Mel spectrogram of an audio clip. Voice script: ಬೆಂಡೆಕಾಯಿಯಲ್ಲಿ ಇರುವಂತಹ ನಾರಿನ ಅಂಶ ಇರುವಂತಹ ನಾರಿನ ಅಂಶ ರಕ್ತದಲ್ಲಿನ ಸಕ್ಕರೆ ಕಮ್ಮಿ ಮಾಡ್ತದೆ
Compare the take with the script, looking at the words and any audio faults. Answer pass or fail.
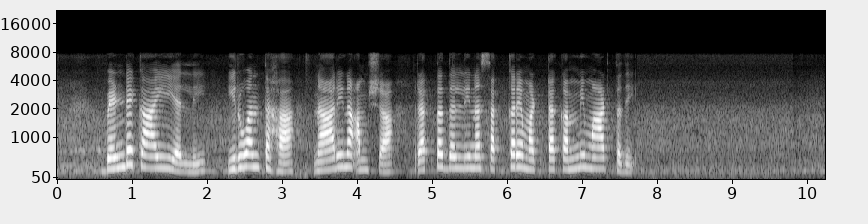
fail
